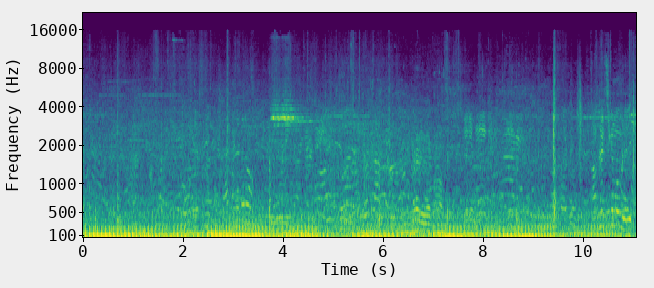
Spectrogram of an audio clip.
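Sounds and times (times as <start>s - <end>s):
faint street chatter: 0.0s - 11.0s
vehicle engine rumbling: 0.0s - 11.0s.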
